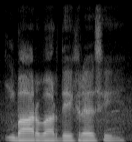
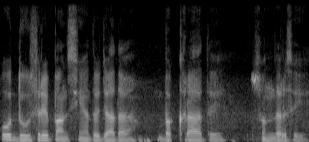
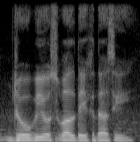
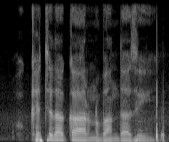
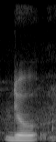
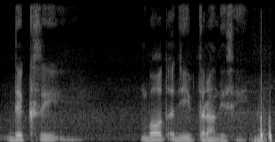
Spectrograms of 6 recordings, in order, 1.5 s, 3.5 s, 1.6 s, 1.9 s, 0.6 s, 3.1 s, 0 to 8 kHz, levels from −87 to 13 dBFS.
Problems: background sounds at intervals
